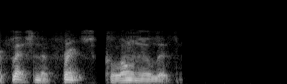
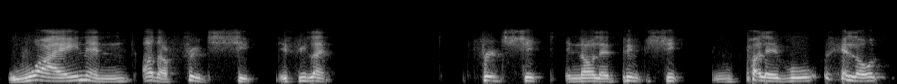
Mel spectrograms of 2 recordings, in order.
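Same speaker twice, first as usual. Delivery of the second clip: high, silly put-on French voice; hammed-up French accent, pitched way up; mock French accent; 7 semitones higher than usual. Vlogger spoofing a Frenchman who likes French stuff, mock French accent.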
